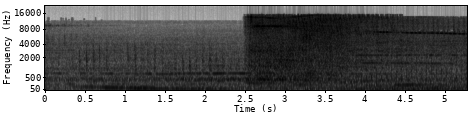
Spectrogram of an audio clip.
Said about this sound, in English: An Apache attack helicopter heads into the cloud.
